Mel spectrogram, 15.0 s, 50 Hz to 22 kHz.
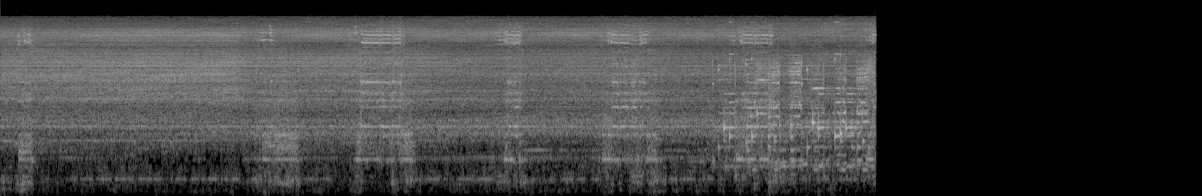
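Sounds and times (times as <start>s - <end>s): router bit whine: 0.0s - 10.0s
router spindle cutting hiss: 0.0s - 10.1s.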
